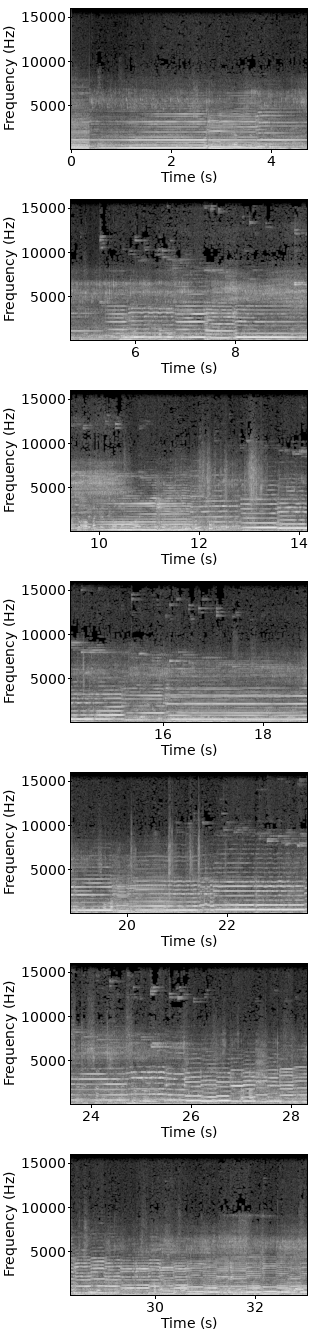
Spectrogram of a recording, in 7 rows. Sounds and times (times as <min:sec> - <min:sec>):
Violin, fiddle: 0:00.0 - 0:33.0.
